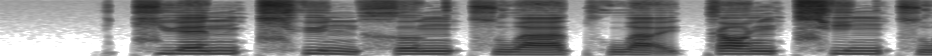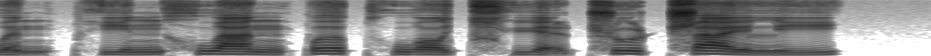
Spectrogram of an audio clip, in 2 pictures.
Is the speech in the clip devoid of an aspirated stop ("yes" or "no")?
no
